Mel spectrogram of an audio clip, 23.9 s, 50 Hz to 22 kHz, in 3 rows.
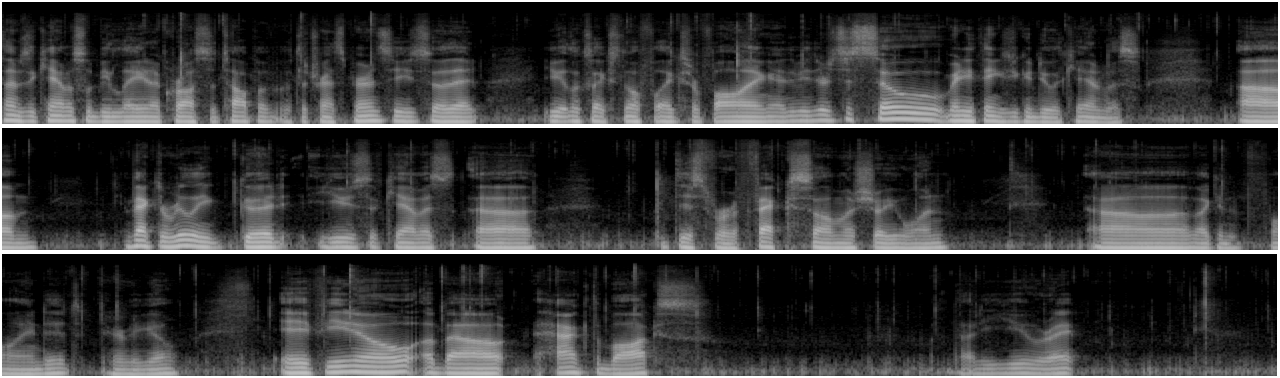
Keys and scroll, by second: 10.4 super+Tab, 11.6-16.4 super+Tab, 18.9-22.6 typing.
